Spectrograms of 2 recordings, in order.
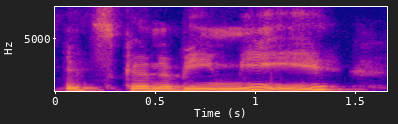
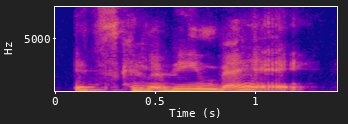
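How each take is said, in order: First: The last word ends in an 'ee' vowel. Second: The last word ends in an 'ay' vowel. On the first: The speaker calls it right. "that should be it's gonna be me" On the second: The speaker calls it wrong. "they say it's gonna be May"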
